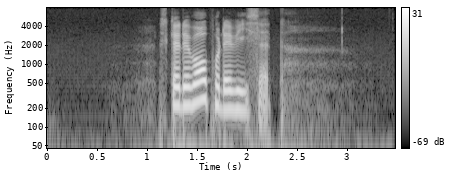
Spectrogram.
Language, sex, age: Swedish, female, 54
